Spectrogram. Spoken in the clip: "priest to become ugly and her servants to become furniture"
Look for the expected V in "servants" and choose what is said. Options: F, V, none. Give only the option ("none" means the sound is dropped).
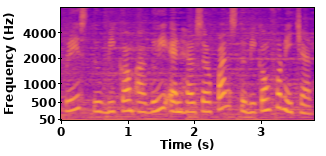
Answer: F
